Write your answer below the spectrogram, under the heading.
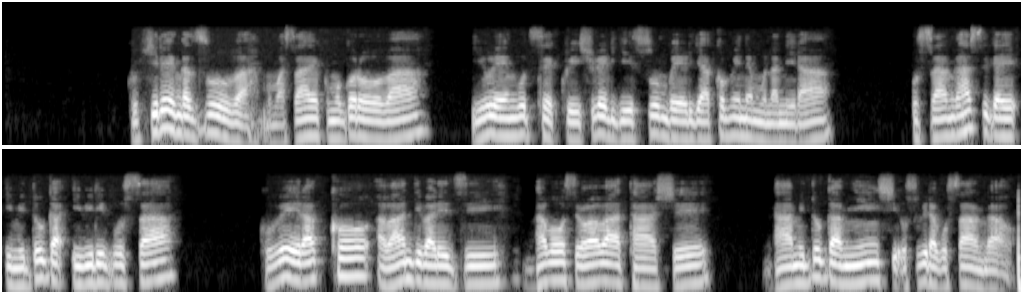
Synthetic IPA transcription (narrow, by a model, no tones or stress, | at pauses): kukʰiɾe̞ːŋɡazuːβamumasahajo̞kumuɡo̞ɾo̞ːβa | juɾe̞ːŋɡut͡se̞kwiːʃuːɾe̞ɾɟiːsuːmbuje̞ɾɟaːko̞miːne̞munaniɾa | usaːŋɡahasiɡaje̞ʔimiduɡaʔiβiɾiɡusa | kuβe̞ːɾakʰo̞aβaːndiβaɾe̞zi | ŋkaβo̞ːse̞βaβaβataːʃe̞ | n̥haːmiduɡamɲiːnʃiʔusuβiɾaɡusaːŋɡaho̞̰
